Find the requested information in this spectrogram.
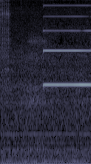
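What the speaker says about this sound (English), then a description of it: "we got good continuity. Just can't get a good grip here, but it's beeping" A multimeter in continuity mode, tested on a Game Boy Color ribbon cable, gives a steady high beep that starts partway through and holds over a low background hum.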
